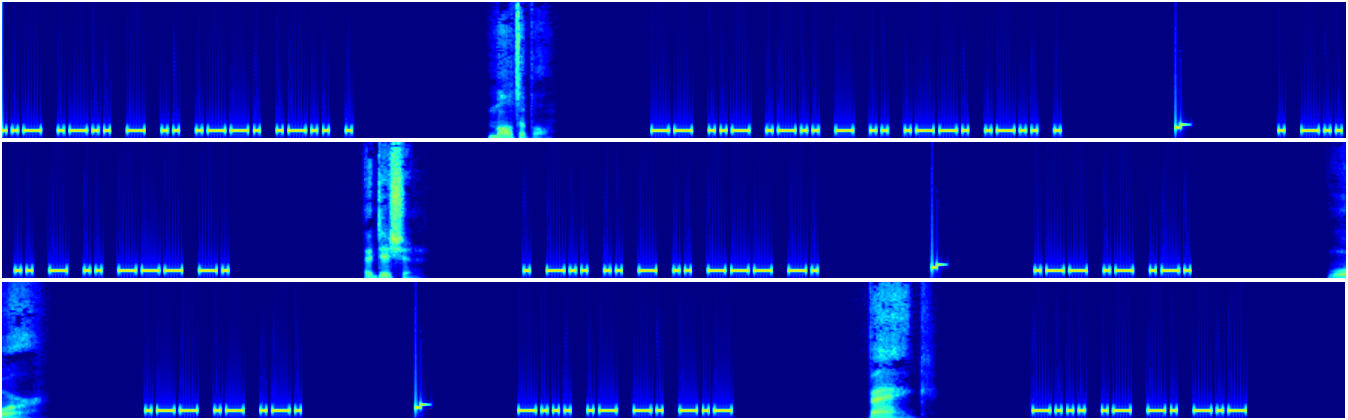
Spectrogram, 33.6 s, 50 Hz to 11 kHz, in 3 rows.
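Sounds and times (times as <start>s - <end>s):
steady mid-pitched Morse code beeps at 25wpm: 0.0s - 2.8s, 5.4s - 8.7s, 10.8s - 13.1s, 15.8s - 18.0s, 19.8s - 21.1s, 23.6s - 24.9s, 26.7s - 28.5s, 31.0s - 32.8s
person speaking: 4.1s - 4.6s, 14.2s - 14.8s, 22.2s - 22.8s, 29.6s - 30.2s.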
